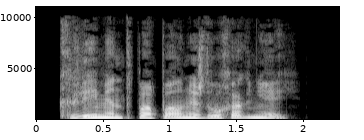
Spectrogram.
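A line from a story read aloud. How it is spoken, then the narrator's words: Exclamation. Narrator (Russian): воскликнула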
